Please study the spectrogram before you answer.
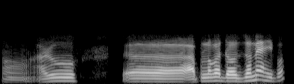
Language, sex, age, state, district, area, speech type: Assamese, male, 30-45, Assam, Sivasagar, rural, conversation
